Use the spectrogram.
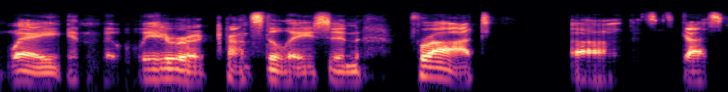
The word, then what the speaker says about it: Prot: in the Lyra constellation, Prot, this guy's name, it's like Kevin Spacey, and pronounced with a long Prot, rhyming with boat, is committed to the Psychiatric Institute of Manhattan, where he meets Dr.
